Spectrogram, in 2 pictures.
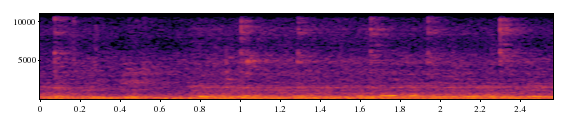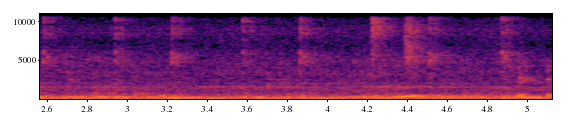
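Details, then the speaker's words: Sharp, crisp, steady ticking clicks like a watch over low room noise, heard at a distance without a stethoscope: mechanical heart valve clicks. "I have this little video because it's fairly neat when you do a distant area kind of sounds like a clipping of a watch"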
